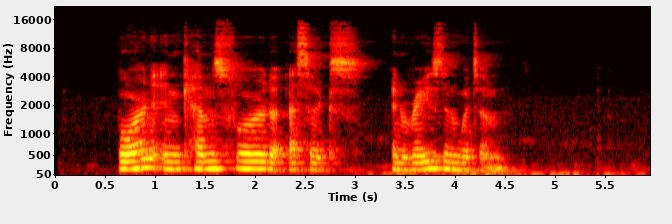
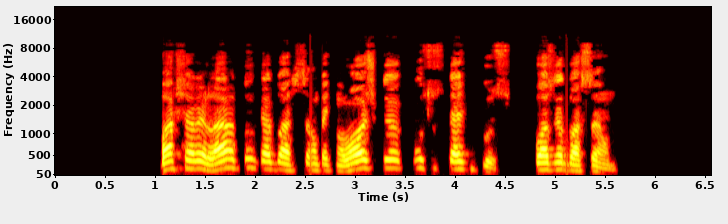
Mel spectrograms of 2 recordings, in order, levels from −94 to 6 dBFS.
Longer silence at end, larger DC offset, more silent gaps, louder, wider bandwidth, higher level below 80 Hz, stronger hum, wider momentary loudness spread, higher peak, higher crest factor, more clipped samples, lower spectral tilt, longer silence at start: second, 0.4 s vs 1 s; neither; second, none vs 3.22-3.27 s, 3.47-3.57 s, 4.55-4.80 s; second, -25 LUFS vs -16 LUFS; first, 15 kHz vs 9.4 kHz; first, -52 dBFS vs -68 dBFS; neither; about the same, 13 LU vs 13 LU; second, -8 dBFS vs 0 dBFS; about the same, 18 dB vs 16 dB; neither; about the same, -5 dB/octave vs -4.5 dB/octave; second, 0.65 s vs 1.05 s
